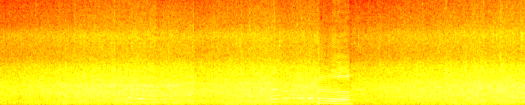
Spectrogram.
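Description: Heavy typhoon rain from Typhoon Kristine pours in a steady, dense hiss throughout, with a brief chirping call cutting through near the middle.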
